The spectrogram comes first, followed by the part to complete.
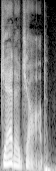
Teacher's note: The T in get is between the E in get and the A sound, so it flaps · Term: flap T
